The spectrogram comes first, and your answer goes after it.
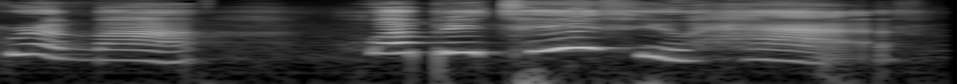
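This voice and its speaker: A woman voicing a sweet, innocent little girl in a storybook reading, high and sing-song. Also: expressive, takes it slowly.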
